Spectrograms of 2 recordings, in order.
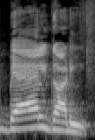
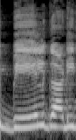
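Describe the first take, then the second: First: बैलगाड़ी said with an open ai sound, as bailgaadi; बैलगाड़ी with a clear open ai in the first syllable; the right way, बैलगाड़ी with ai; correct ai vowel. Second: बैलगाड़ी said with a short e sound, as belgaadi; बैलगाड़ी with a clipped e vowel instead of ai; the wrong way, बैलगाड़ी with e. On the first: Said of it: "क्योंकि बैलगाड़ी नहीं होता". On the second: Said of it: "शब्द होता है बैलगाड़ी". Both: Shown as a demonstration.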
